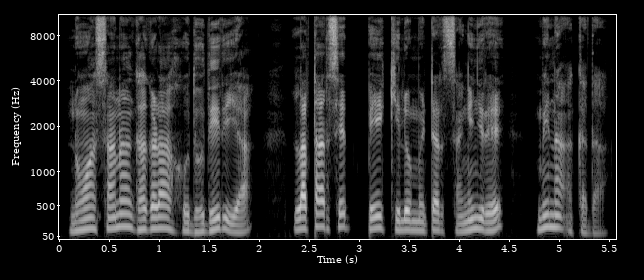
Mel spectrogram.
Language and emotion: Santali, neutral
